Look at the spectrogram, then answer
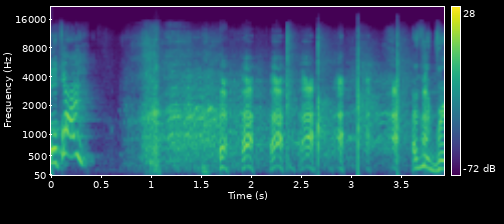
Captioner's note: laughter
